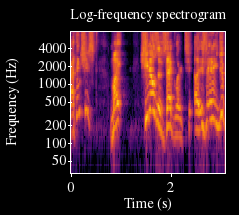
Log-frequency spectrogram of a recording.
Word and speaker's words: Zeigler: I think she knows a Zeigler. You do pronounce it Zeigler, right? Zeigler. Zeigler. Do you pronounce it Zeigler? Well, we always said Ziegler, like a, but it's wrong.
